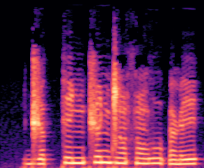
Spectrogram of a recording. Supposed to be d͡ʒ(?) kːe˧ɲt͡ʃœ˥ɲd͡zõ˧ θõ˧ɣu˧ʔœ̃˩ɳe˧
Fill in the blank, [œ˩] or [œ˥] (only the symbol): œ˩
